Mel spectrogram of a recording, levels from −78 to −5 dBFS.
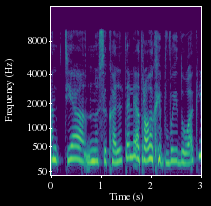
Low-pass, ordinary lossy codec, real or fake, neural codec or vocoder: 9.9 kHz; MP3, 96 kbps; real; none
